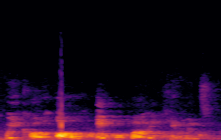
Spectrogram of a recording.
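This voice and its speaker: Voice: mid-range voice, animated, moderate pace, lightly acted. An actor playing a pompous alien delivering a formal public address in an audio drama. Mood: grand, persuasive. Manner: formal, proclamatory. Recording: echoey distant broadcast sound.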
